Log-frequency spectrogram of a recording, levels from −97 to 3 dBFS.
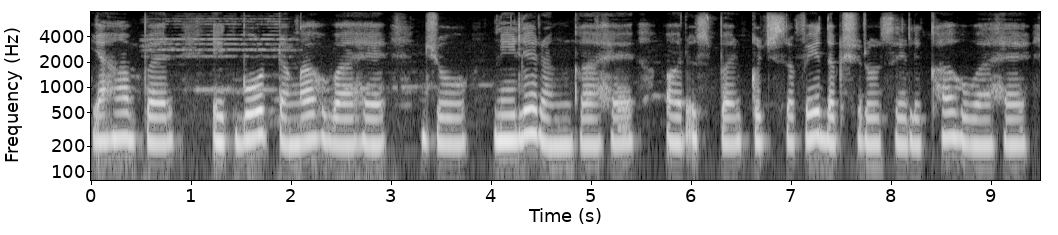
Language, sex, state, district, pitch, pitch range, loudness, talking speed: Hindi, female, Jharkhand, Ranchi, 225 Hz, 215-245 Hz, -17 LUFS, 140 wpm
